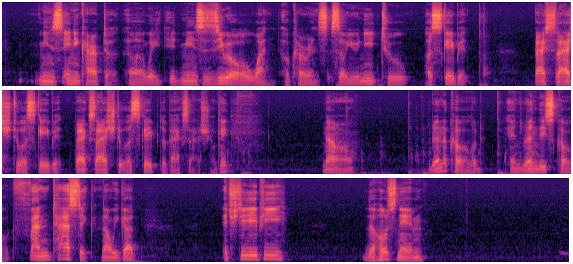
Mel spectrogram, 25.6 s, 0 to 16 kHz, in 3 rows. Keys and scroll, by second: 5.0 u, 11.8 Home, 12.1 t, 13.7-15.5 typing, 16.3 Delete, 18.7-19.4 typing.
